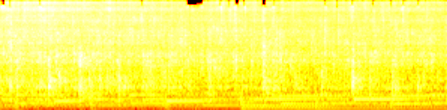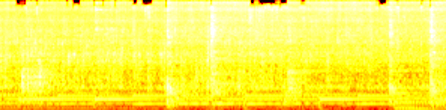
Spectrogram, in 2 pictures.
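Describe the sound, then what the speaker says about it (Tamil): Onions, green chillies and curry leaves sauté in oil with mustard seeds for seeralam, a loud continuous sizzle broken by frequent stirring scrapes and clinks close by. "வெங்காயம் போட்டு நல்லா வதக்கும் போது"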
